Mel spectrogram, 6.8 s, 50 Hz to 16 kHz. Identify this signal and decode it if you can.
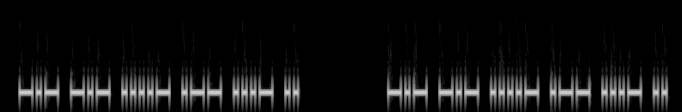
Morse code, heard as a keyed tone, about 28 wpm, 700 Hz. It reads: KK4WVI KK4WVI
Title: USA Call Signs - 6 Characters - Repeated 3x - 28wpm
